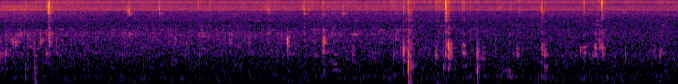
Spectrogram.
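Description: Faint, scattered clicks and smacks of two baby monkeys sucking milk from plastic feeding bottles, with a short run of louder clicks about four seconds in.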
